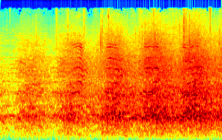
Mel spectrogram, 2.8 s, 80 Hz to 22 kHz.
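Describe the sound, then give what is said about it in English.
A large crowd at the Fiserv Forum in Milwaukee chants "Fight" at Donald Trump's first public appearance after the assassination attempt, a dense, continuous wall of voices that swells slightly louder over a few seconds, with no single voice standing out. “The crowd chanted, "Fight," the same word Trump mouthed while being rushed off stage 3 days ago.”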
